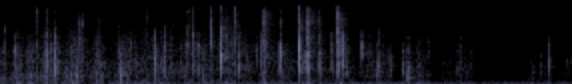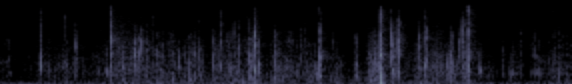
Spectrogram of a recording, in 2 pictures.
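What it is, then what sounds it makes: Plastic bag of pistachios. A medium plastic snack bag full of in-shell pistachios is squeezed by hand, then set down and pressed with fingertips. It makes dense, bright crinkling with sharp crackles and short pops, quieter in the middle stretch and busier again toward the end.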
